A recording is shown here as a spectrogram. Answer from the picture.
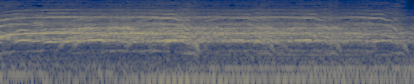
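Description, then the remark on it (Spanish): A loud, piercing shriek from high above on a quiet street holds for about three seconds, its harsh high pitch wavering slightly before fading a little at the end. No one speaks. “Un horrible alarido desde lo alto rompió el silencio de la calle.”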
